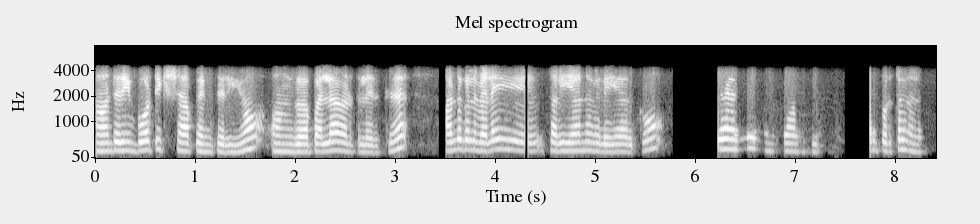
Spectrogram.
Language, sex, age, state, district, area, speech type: Tamil, female, 45-60, Tamil Nadu, Kanchipuram, urban, conversation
